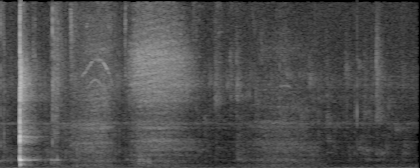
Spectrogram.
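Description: A plastic flip-top cap on a creamer bottle clicks open once, followed by a short soft hiss and faint handling sounds as the creamer is poured into a mug.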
